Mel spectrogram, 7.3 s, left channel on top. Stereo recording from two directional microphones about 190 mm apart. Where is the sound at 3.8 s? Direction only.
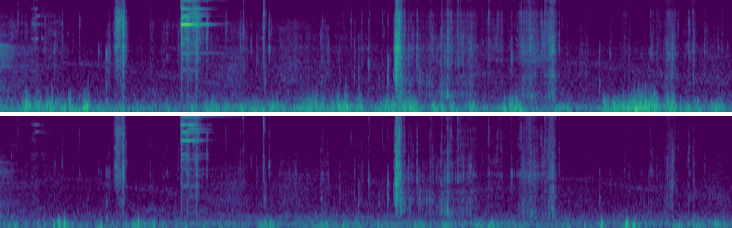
25° right (ahead or behind).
